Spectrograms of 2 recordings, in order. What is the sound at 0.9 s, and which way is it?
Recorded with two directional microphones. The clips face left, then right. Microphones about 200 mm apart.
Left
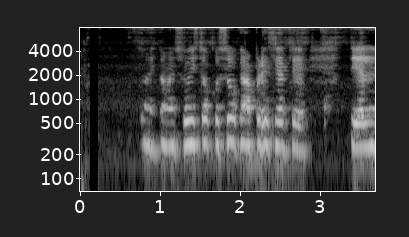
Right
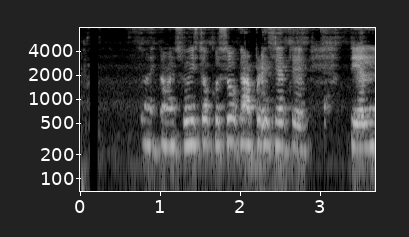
A woman's voice, 25° left (ahead or behind).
